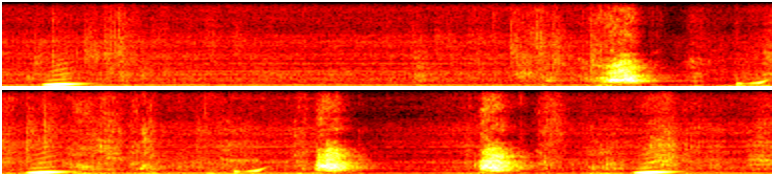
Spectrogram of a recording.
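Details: Shiba Inu indoors, upset by a vacuum cleaner working because of it: sharp, short barks mixed with rising, whistly yips and whines, scattered every second or so over a steady low vacuum-cleaner hum.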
